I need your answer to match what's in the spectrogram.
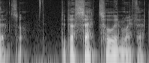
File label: "setl", Welsh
